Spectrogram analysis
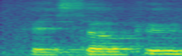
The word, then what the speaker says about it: Heisoku: Heisoku, notice how I got that to 3 syllables?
